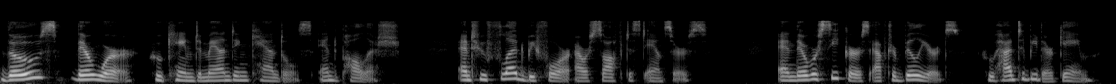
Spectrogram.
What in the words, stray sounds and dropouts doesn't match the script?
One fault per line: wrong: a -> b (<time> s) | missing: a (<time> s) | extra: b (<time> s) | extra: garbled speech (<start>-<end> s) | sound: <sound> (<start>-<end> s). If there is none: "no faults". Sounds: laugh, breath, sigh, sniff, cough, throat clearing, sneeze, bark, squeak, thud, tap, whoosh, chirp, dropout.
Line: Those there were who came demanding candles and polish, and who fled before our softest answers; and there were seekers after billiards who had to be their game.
no faults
